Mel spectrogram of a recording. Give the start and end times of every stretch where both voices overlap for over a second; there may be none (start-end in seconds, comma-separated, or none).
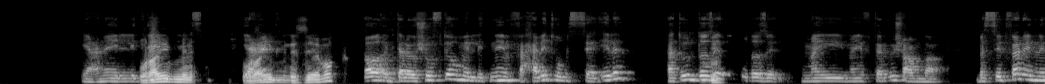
none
